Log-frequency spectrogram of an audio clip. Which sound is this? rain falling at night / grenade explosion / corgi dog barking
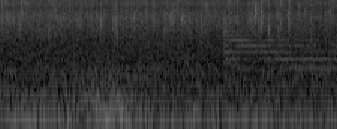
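rain falling at night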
